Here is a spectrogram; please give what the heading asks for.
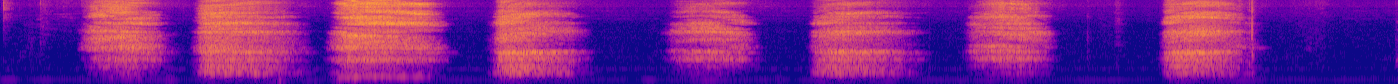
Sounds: Sigh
